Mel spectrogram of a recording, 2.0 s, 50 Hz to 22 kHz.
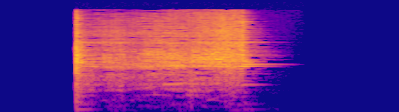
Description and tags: Sliding Metal 09
blacksmith, clang, iron, metal, metallic, rod, shield, shiny, slide, steel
